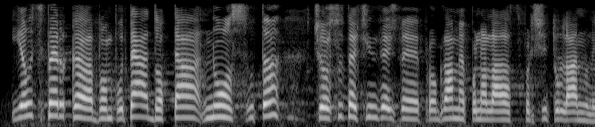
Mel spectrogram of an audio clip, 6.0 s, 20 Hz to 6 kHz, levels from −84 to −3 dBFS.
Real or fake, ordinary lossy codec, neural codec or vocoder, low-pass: fake; none; codec, 16 kHz, 4 kbps, X-Codec, HuBERT features, trained on balanced general audio; 5.4 kHz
